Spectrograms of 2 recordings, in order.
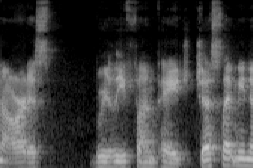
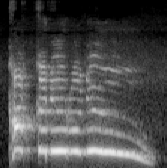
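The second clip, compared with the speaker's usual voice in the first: very loud, high crow; rooster crow; 15 dB louder than usual. Acted. Reader plays the rooster for kids, piercing crow. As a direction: crow at full blast, holding the last note. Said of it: "He can sound like a rooster".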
